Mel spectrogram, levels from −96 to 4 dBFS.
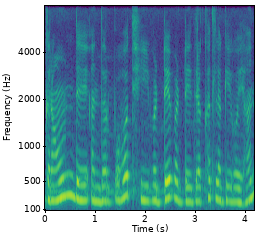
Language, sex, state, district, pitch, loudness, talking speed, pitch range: Punjabi, female, Punjab, Kapurthala, 225 Hz, -17 LUFS, 155 wpm, 215-250 Hz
